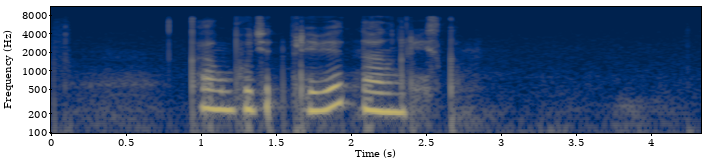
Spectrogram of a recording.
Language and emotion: Russian, neutral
